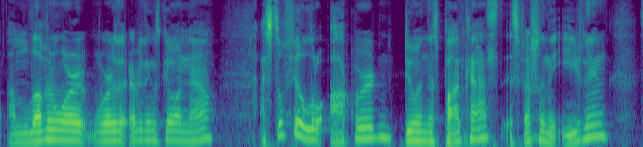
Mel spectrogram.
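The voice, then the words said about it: Quiet, subdued low-energy speech. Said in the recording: “my voice is a little different. I feel like I'm like actually turning down my volume, which is turning down my energy”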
